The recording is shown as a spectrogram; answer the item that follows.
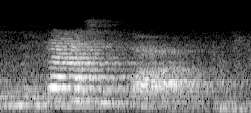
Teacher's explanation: It is in the first syllable. So the pacify should be aspirated. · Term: aspiration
